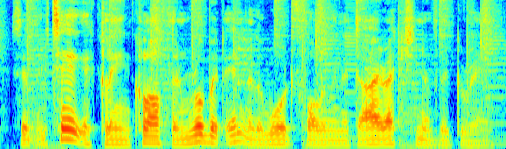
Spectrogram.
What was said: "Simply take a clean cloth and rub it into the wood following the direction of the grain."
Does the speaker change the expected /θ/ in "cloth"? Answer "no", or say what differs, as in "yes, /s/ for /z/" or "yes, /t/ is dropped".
no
